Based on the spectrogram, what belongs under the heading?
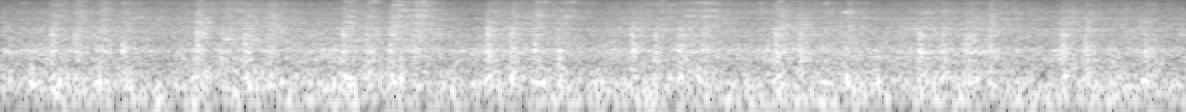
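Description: Two trains passing on adjacent tracks, heard from the open door of a moving passenger coach: a loud, steady rumble of steel wheels on rail with clickety-clack as a line of freight tank wagons goes by.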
